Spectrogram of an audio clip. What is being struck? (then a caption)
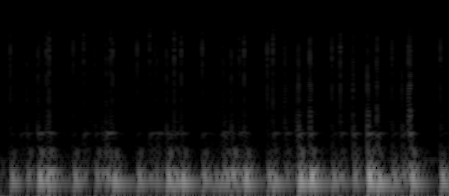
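Glass tablet screen. Long nails on both hands tap quickly on the glass screen of a small tablet lying flat in a yellow foam bumper. The taps are rapid, uneven and overlapping, each a short, dry, bright click that dies away at once. A steady low rumble sits underneath throughout.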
